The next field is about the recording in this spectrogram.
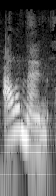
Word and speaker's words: Allemann: I've actually got Andrew Allemann on the line today.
